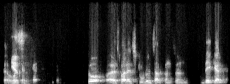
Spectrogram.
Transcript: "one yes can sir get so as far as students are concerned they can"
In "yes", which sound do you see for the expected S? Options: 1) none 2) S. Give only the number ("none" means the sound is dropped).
1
